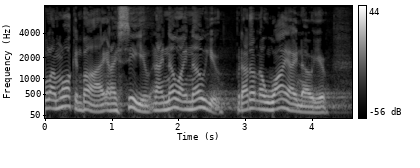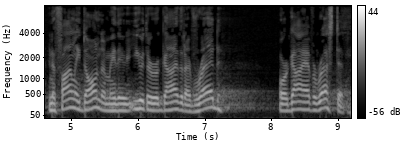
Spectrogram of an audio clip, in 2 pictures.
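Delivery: ordinary talk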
